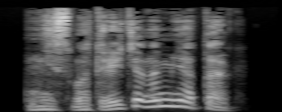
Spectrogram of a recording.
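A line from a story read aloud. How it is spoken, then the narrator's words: Exclaiming. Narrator (Russian): воскликнул я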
